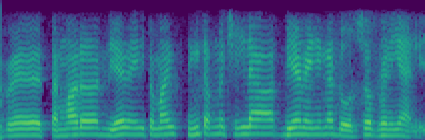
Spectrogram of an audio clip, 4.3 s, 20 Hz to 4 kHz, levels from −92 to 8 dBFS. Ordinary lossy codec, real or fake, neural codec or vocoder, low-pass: AAC, 24 kbps; fake; codec, 16 kHz, 0.5 kbps, FunCodec, trained on Chinese and English, 25 frames a second; 3.6 kHz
